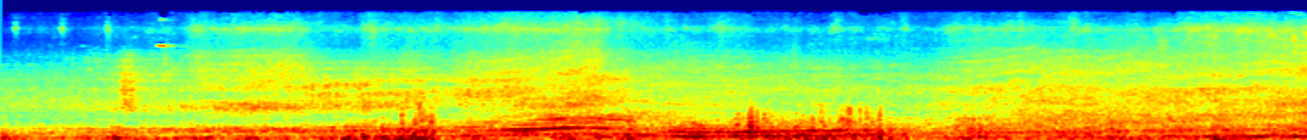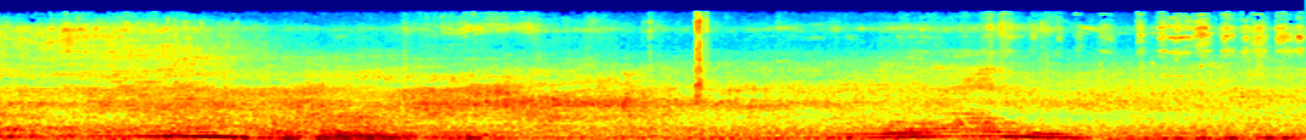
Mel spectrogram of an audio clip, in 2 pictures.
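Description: Traffic hums along a city street outdoors.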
